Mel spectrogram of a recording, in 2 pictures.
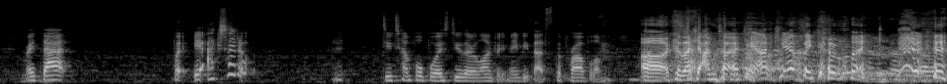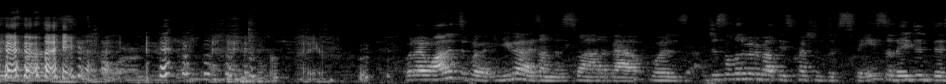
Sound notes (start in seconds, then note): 6.4 chuckles; 6.5 audience laughs; 12.8 laughs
